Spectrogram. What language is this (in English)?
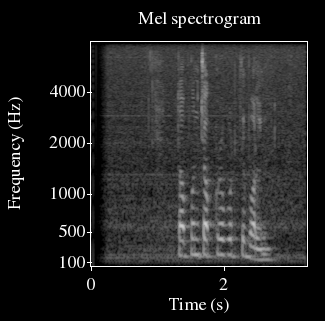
Bangla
